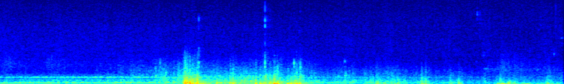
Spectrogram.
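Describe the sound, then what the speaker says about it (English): Thunderstorm in Torii with steady rain hiss, then a close rumbling thunder burst, more crackling rolls, and another thunder hit near the end. "Yeah, okay, there's rain. It's just a thunderstorm."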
